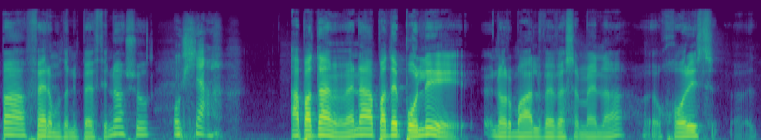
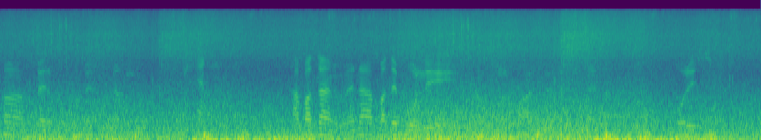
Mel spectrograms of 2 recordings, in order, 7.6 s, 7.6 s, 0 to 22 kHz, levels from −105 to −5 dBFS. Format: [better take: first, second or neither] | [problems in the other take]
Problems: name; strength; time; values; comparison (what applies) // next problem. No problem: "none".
first | wind noise on the microphone; heavy; 3 dB above the speech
